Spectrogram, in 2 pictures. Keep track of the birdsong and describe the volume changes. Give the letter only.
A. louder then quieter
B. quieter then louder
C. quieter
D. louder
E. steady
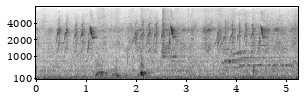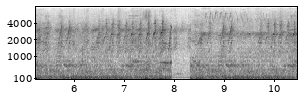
E.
